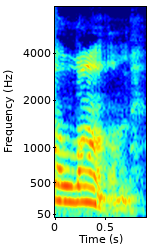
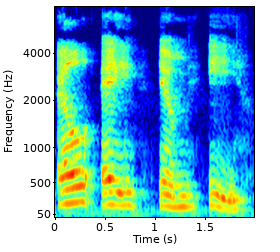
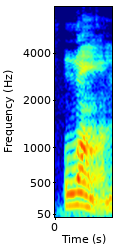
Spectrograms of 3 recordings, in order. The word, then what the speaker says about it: lame: now this is a LOM spell l a m e LOM it looks like lame but it's pronounced Lum and you have long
